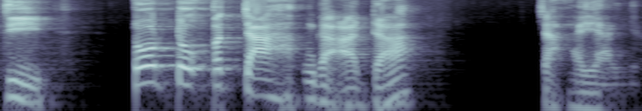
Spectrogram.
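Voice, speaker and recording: Here a man speaks with a Javanese accent. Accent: Javanese-accented Indonesian. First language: Javanese (speaking Indonesian). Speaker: Islamic preacher. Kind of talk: religious lecture. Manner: casual, code-switching Javanese and Indonesian.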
